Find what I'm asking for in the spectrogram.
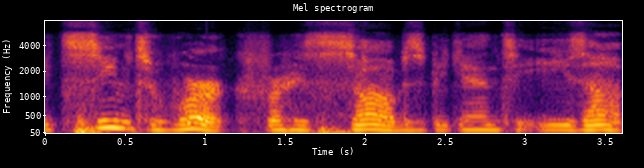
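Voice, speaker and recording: Intonation stays fairly even while the pace remains fairly slow. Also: man, medium pitch for a man. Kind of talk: overwrought fanfic reading. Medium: read story.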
